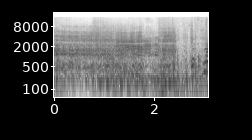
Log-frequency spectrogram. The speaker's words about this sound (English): 50 mile horses! Horses start arriving.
